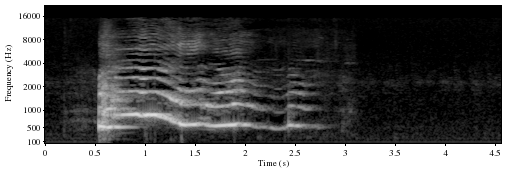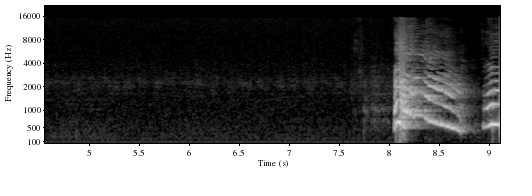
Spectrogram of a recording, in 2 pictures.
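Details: Howling Northern Inuit dog gives one wavering, falling howl lasting about two seconds, then silence, then the start of a second, shorter howl near the end.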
